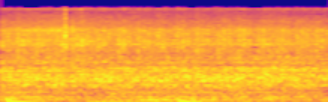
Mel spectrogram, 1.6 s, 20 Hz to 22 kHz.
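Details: Engine idling after the alternator belt was refitted following loud belt squeal and low charging: quiet, even idle with a light hiss, no squeal or chirp; voltage reads about 13.5 V, considered normal.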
